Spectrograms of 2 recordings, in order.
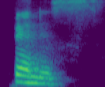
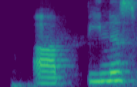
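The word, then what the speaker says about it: penis: को हम बोलते हैं पेनिस। इसकी स्पेलिंग आपको याद रहे तो आप इसको पीनस भी बोलते हैं, इसकी जो करेक्ट प्रोनाउंसिएशन है, बट आप इसको पेनिस बोलो जिससे आपको इसकी स्पेलिंग याद रहेगी।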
